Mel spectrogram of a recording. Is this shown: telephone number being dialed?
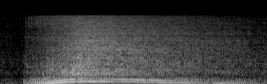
no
